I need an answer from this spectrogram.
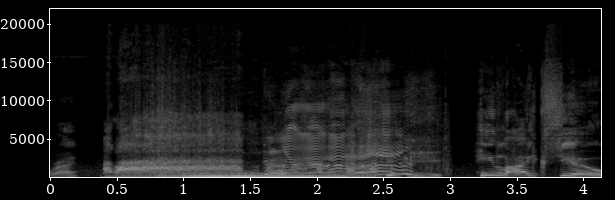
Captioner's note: ferocious growling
